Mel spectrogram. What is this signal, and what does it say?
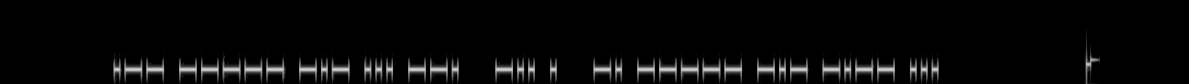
Morse code, heard as a keyed tone, about 22 wpm, 700 Hz. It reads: W0KSG DE N0KYS
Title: USA Callsign DE Callsign - 5 Characters - 22wpm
